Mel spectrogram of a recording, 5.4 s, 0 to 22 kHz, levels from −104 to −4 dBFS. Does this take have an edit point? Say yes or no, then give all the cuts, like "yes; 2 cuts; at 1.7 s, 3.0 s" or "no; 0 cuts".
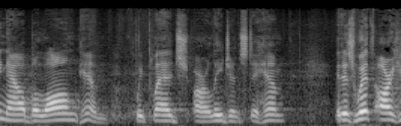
yes; 2 cuts; at 1.1 s, 1.8 s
